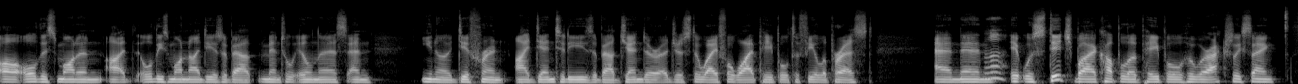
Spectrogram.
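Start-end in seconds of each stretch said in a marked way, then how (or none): none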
